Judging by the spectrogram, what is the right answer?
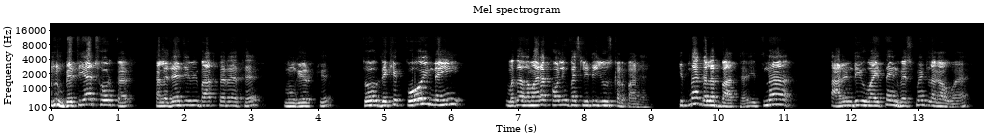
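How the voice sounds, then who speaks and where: A man's voice: high voice, sharp tone. A man leading an online staff meeting, urging and pleading with colleagues in an earnest, exasperated way, heard on a video call. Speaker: project coordinator on a staff call. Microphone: computer or phone on a video call. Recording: echoey room, distant from the mic.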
